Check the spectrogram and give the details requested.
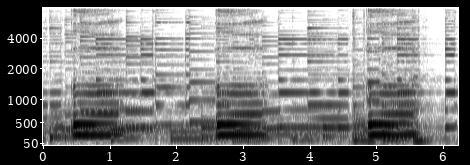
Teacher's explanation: vị trí lưỡi hơi cao, thiên về phía sau, môi không tròn.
